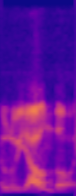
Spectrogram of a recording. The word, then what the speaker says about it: Luyaondo: Cuando hay cuatro sílabas, es que es automático, además que va en la segunda sílaba, la fuerza más importante de todo. El pueblo de Luyaondo, ahora es Luyaondo, ya lo hemos cambiado también. Cuando iba sobre la A, por eso en castellano, cuando se ha simplificado, se ha mantenido la A, no la O, ¿no?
